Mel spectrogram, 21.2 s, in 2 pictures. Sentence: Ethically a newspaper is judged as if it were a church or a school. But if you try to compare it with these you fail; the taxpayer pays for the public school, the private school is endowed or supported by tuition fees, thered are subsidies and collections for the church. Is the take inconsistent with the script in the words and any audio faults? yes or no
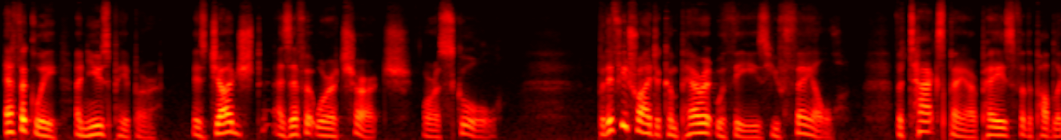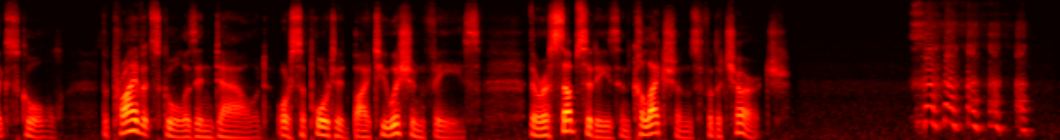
yes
